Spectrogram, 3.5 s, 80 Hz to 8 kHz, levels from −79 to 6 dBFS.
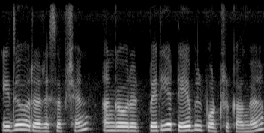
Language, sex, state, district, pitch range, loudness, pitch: Tamil, female, Tamil Nadu, Nilgiris, 215-275 Hz, -14 LUFS, 235 Hz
